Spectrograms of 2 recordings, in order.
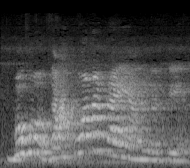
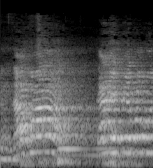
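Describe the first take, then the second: First: It is said sweetly and lovingly. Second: It is said angrily, almost shouted.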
